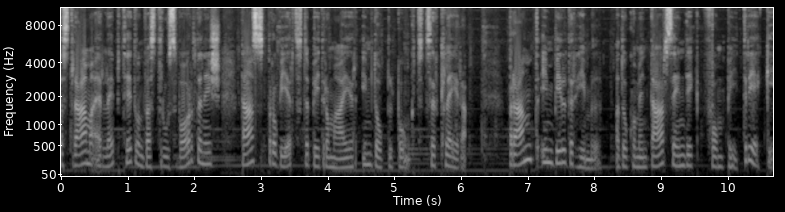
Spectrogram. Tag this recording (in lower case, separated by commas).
music, speech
